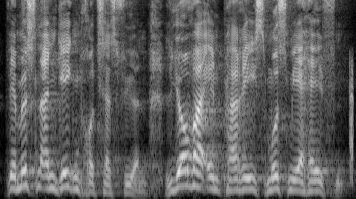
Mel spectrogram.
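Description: Fiery old revolutionary, high-pitched, reverberant. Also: male voice, lively intonation, fairly quick, fairly bright tone, slight background noise. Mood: indignant, commanding. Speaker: radio play actor. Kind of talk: German radio drama acting.

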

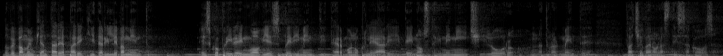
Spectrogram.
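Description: A reflective male scientist , played by an actor, recounts a secret mission in measured, literary phrases. The voice sits in a long reverberant tail with music clearly playing behind it, as in an atmospheric radio drama. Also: medium pitch, steady tone, lightly acted. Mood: measured, intrigued. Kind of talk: dramatic scripted first-person narration, radio drama.

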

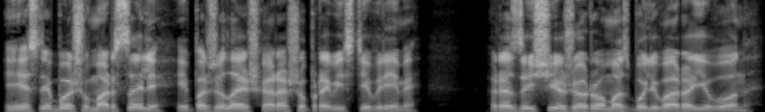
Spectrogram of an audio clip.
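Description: A man's voice: medium pitch, fairly quick, clear, resonant tone, no echo, studio quality, voice pushed up, natural voice. A narrator voicing a brash, mocking young man of about twenty-five.

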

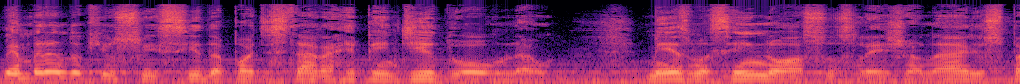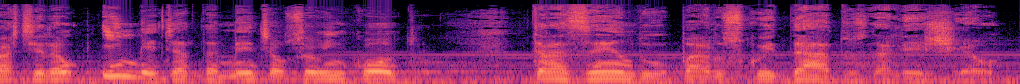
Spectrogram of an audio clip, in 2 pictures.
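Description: An actor playing a learned, courteous spirit doctor in a radio drama, explaining things in formal, articulate speech. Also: male voice, medium pitch, expressive, normal speed, darkish tone, close to an everyday voice. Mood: earnest, explanatory. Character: earnest learned spirit doctor, courteous guide of a celestial institute. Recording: music behind the voice.

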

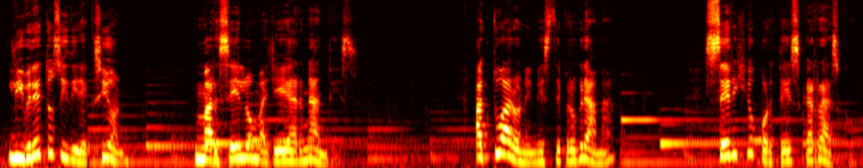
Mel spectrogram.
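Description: A woman's voice: medium pitch, lively intonation, slow, pauses often. A woman narrating a scripted radio drama in a storytelling style. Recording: clear music bed under narration.

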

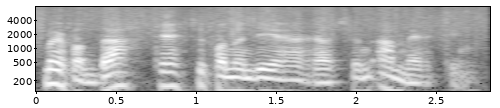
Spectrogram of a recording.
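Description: A man with a Netherlands Dutch accent reading a scripted 1950s narration in a measured, formal manner. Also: on the low side, lively intonation, a little mellow. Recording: crackly, hissing mid-century disc recording.

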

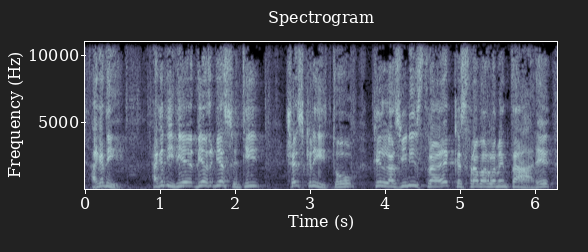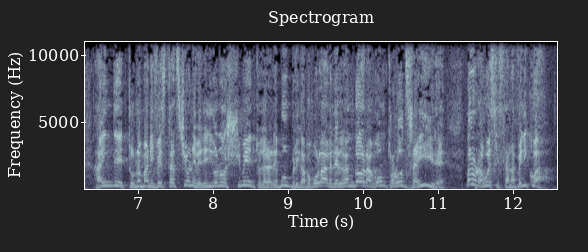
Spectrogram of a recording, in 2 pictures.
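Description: A man's voice: high voice, lively intonation, brisk, fairly bright tone, soft background music. A male actor playing a grieving working-class Roman father, telling his story in an emotive, colloquial radio monologue with a Roman accent. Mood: alarmed.

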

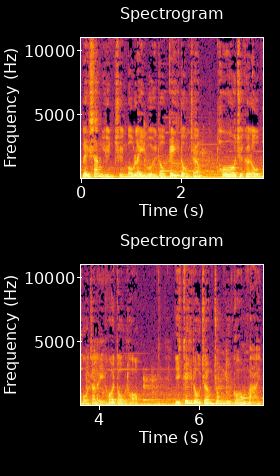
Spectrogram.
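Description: Guy narrating a radio drama, lowish voice, really animated, music underneath. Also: moderate pace.

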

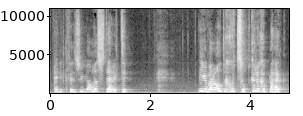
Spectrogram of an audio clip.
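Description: Actress as stiff old-fashioned housekeeper lady in a tv drama, fairly high voice, formal and reproachful. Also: fairly even intonation, moderate pace, close to an everyday voice. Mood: prim, aggrieved. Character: prim, old-fashioned priest's housekeeper, disapproving. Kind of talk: Dutch television drama acting.

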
